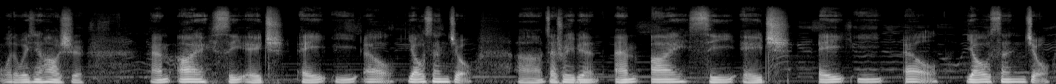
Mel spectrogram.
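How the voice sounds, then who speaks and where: A man hosting a podcast who explains English pronunciation in a relaxed, chatty, rambling way. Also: lowish voice. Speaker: English teacher, podcast host.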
